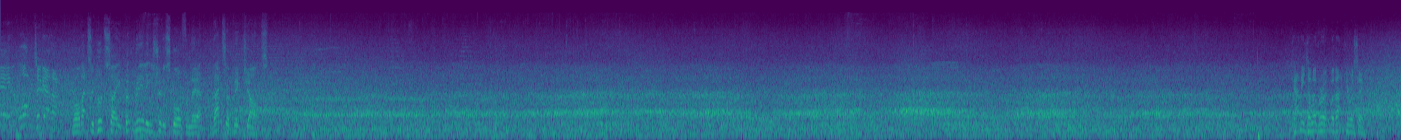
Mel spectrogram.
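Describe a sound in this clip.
A large stadium crowd chants in unison.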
